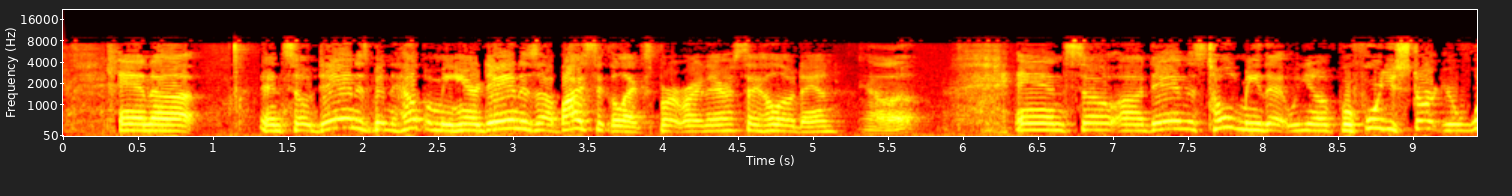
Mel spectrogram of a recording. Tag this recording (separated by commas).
Speech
